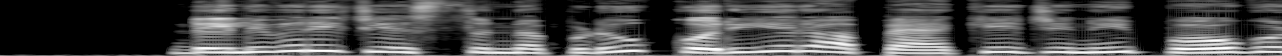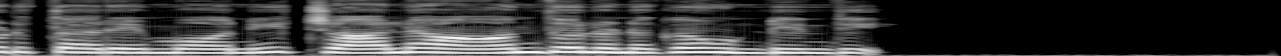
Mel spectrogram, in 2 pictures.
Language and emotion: Telugu, fearful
